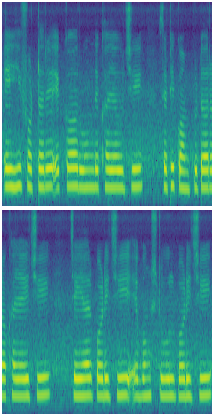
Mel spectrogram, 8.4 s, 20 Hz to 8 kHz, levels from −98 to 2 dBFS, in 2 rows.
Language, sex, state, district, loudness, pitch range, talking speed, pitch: Odia, female, Odisha, Malkangiri, -12 LUFS, 210-220 Hz, 100 wpm, 215 Hz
